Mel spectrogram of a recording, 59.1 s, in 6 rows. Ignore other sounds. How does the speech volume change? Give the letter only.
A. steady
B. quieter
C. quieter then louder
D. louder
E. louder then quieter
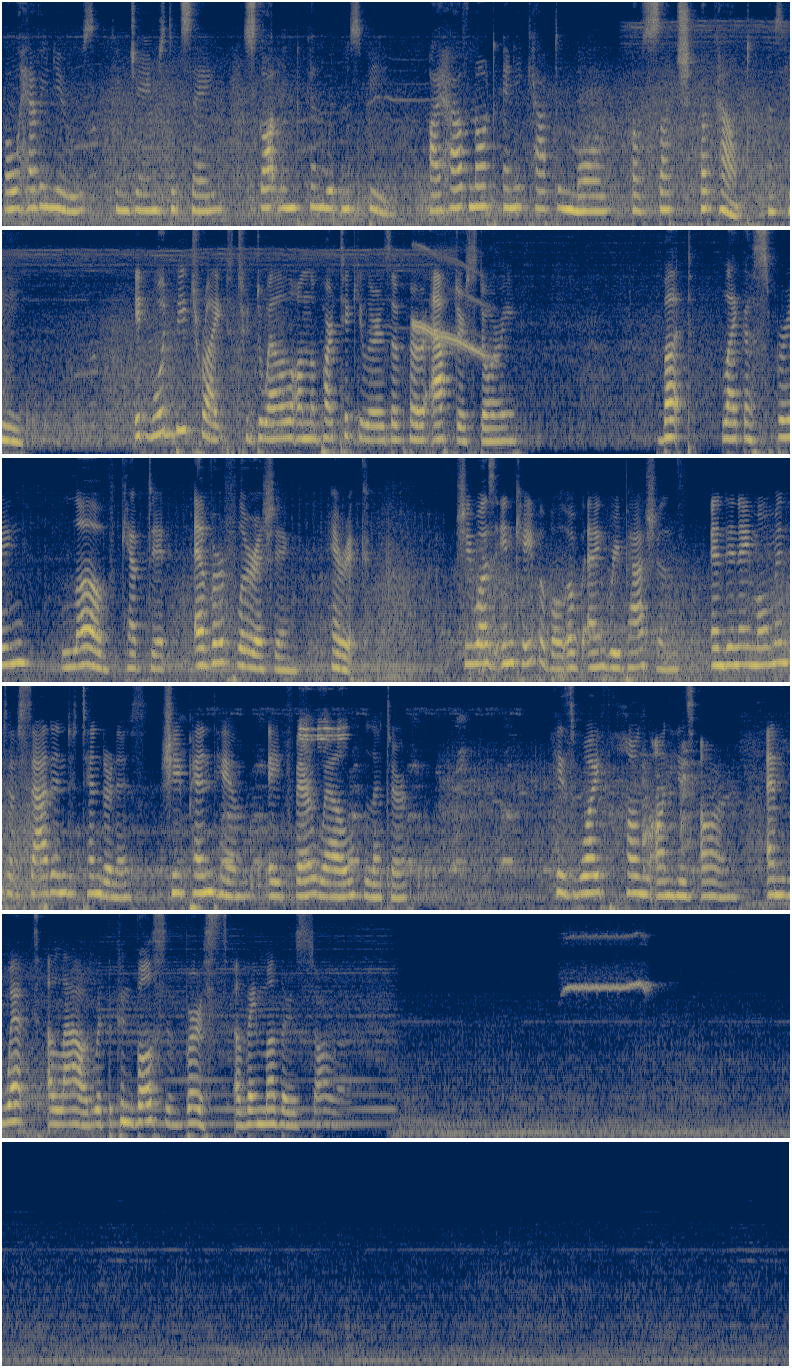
A.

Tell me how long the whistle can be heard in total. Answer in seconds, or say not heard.
3 s.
